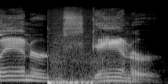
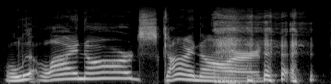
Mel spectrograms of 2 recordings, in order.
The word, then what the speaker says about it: Lynyrd Skynyrd: It's pronounced Lynyrd Skynyrd. – Lynyrd Skynyrd.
